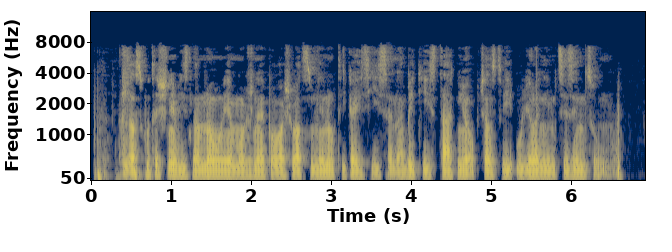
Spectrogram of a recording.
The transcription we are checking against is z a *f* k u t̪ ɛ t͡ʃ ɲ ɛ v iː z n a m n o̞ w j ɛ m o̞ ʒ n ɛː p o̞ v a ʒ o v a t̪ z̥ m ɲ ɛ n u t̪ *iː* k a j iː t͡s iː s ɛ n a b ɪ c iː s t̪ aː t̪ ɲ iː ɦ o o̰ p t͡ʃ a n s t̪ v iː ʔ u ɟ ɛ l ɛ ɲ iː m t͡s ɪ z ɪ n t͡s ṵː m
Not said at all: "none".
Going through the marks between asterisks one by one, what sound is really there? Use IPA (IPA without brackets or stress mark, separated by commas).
s, iː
